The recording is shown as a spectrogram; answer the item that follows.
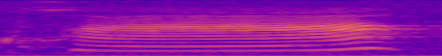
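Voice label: "kwaa2", Cantonese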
